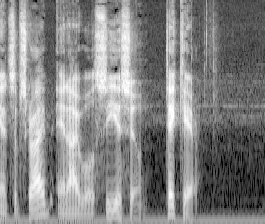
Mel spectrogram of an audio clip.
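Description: An older man talks calmly into a microphone, close by.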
